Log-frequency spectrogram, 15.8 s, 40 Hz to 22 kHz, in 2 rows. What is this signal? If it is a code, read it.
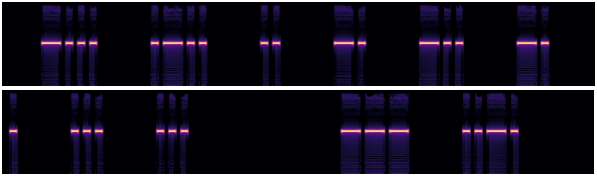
Morse code, heard as a keyed tone, about 15 wpm, spaced as for 8 wpm, 1000 Hz. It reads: BLINDNESS OF
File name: qotdfiles / 8wpm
